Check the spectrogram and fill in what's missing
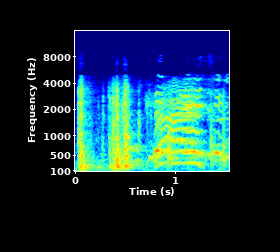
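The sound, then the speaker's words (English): An apartment door on a top floor, 12 floors up, opens with a short scrape and clatter as a woman lets someone in from the elevator, followed right away by a voice speaking over the settling noise. “For as you step from the elevator and she opens the door to let you in...”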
